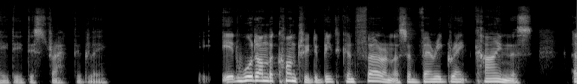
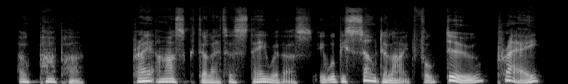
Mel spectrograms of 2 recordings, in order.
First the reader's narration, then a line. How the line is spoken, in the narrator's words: whispered earnestly in his ear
